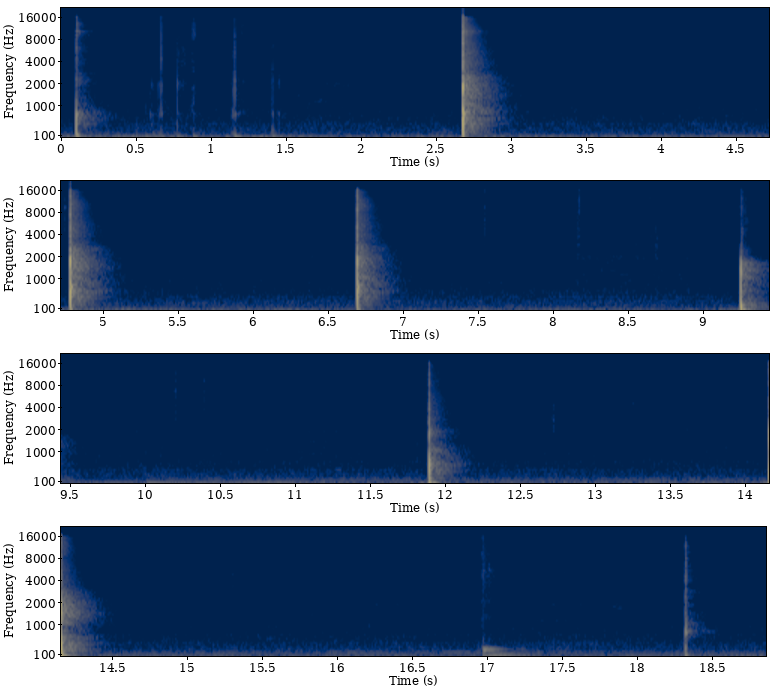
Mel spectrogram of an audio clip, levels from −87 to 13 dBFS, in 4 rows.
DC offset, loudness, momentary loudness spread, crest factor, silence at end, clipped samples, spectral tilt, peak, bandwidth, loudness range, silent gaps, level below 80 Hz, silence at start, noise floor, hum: under 0.1%; -29 LUFS; 26 LU; 38 dB; 1.85 s; under 0.1%; -4.5 dB/octave; 0 dBFS; 16 kHz; 12 LU; none; -48 dBFS; 0.1 s; -67 dBFS; none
